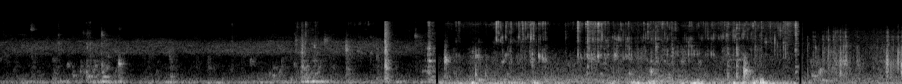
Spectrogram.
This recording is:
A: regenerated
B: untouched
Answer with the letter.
B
